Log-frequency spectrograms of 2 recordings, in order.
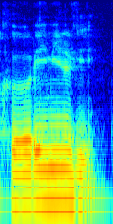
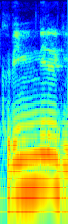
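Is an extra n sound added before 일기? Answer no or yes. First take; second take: no; yes. First: The m links straight into 일기, no extra n. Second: An extra n sound is added before 일기. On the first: The speaker calls it right. "그냥 연음시키죠" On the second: The speaker calls it wrong. "이렇게 발음 안 하고요"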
